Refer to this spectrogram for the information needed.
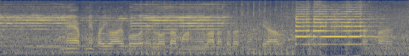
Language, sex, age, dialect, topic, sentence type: Hindi, male, 18-24, Awadhi Bundeli, banking, question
